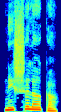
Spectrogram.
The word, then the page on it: ನಿಶ್ಶಲಾಕ: kannada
